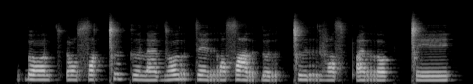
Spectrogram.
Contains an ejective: yes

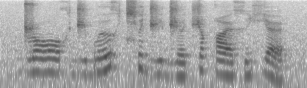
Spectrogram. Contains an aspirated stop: yes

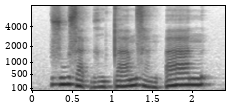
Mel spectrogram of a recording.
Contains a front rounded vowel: no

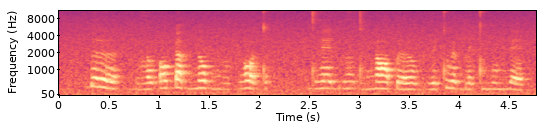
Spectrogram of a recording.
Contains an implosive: yes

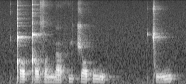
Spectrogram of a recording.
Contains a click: yes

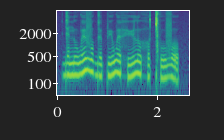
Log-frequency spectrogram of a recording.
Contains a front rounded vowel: yes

